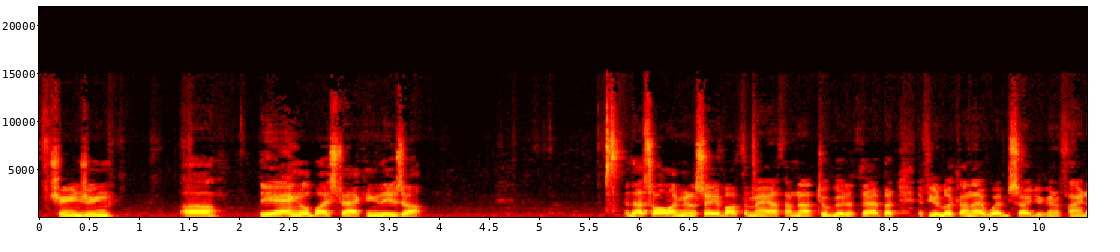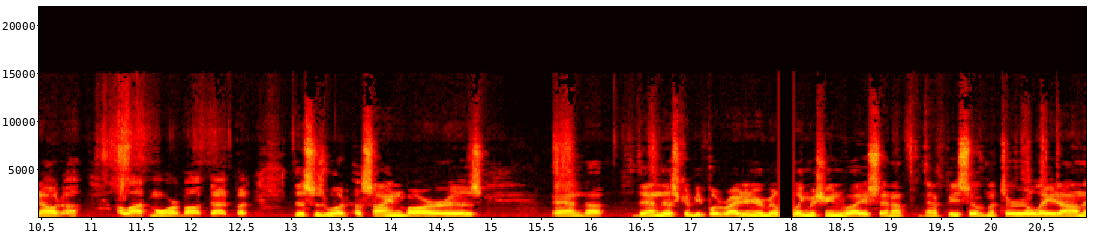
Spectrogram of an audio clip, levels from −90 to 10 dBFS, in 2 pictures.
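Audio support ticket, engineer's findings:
Noise suppressor applied to music or sounds, whole clip. Speech-tuned suppressor active on non-speech material, misreading steady content and tails as noise. Gain rides up and down by roughly 20 dB, giving audible pumping and thinning as sustained parts sink while attacks pass.

Sound cut by the noise suppressor at 0.73–2.21 s, 3.81–5.65 s, 8.55–8.86 s, 10.85–13.63 s, 14.9–16.47 s and 19.10–20.12 s. Level drops of about 18–21 dB. Held and decaying sound pulled down, decays truncated, transients largely intact.

Playback stall at 17.86–18.01 s. Output goes silent mid-flow for about 150 ms, then resumes. Likely buffer underrun or a blocked audio thread in the player.

Time-compressed catch-up at 18.01–18.99 s, directly after the stall. Player drains its backlog by cutting out and cross-fading short segments, running at 1.15x speed. Pitch stays normal. 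Audio sounds hurried.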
